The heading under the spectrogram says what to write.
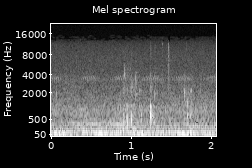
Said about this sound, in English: I'm just taking a sip of coffee.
